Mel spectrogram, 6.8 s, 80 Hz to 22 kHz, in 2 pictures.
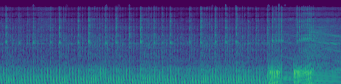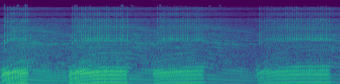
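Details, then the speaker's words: Husqvarna 345 chainsaw with bar and chain off, brought in because it wouldn't keep running; it started and ran okay cold but got worse as it warmed, revving in uneven surging and sagging bursts; crankshaft seal air leak on the clutch side. "Sometimes a saw will start and run okay cold and as it gets warm the problems start to come out. Something's wrong here."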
